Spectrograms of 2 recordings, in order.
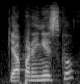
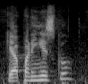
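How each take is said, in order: Both takes have the same delivery.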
